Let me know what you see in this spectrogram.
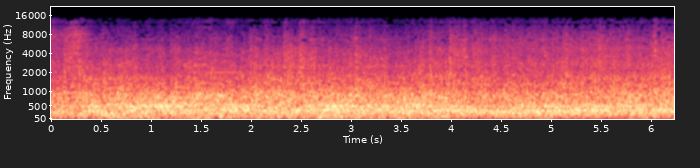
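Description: Moving passenger train heard from inside the carriage through open windows: a loud, steady rumble of the wheels running on the rails.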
